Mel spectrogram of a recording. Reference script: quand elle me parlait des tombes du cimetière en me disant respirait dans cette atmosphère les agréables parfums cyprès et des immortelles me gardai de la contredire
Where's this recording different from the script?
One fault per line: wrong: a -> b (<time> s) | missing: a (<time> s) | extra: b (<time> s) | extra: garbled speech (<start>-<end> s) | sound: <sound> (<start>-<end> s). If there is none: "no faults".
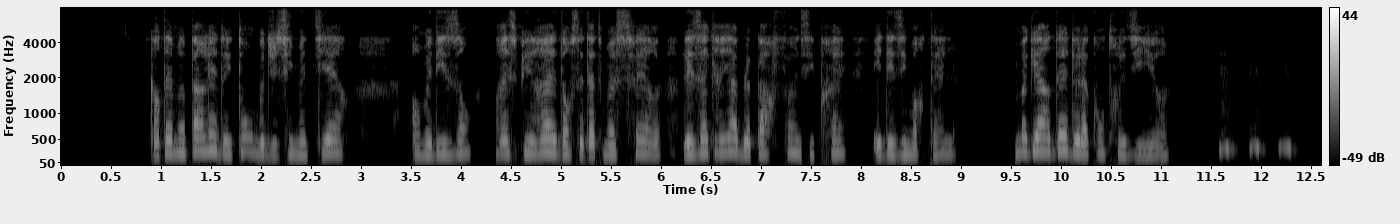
sound: laugh (11.6-12.4 s)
